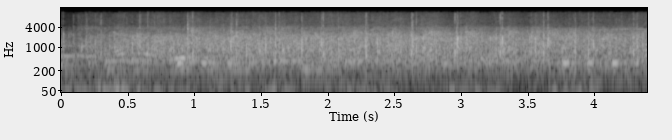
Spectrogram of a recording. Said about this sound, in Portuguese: Opa, tá Samba do Monte, uma salva de palmas aqui.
